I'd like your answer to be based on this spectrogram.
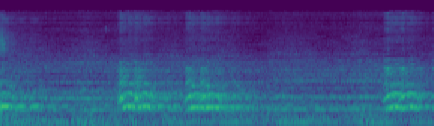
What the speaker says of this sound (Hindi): सुनाई दे रही है तो सिर्फ कुत्ते के भौंकने की आवाज।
